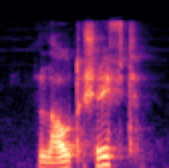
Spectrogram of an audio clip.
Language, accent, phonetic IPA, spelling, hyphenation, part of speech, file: German, Austria, [ˈlaʊ̯tʃʁɪft], Lautschrift, Laut‧schrift, noun, De-at-Lautschrift.ogg
- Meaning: phonetic alphabet, phonetic transcription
